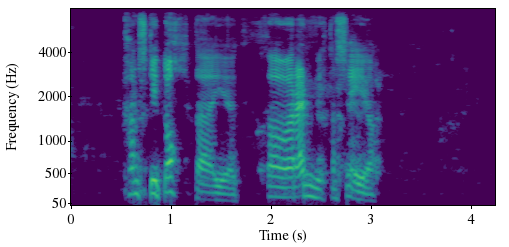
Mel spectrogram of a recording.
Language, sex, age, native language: Icelandic, male, 40-49, Icelandic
